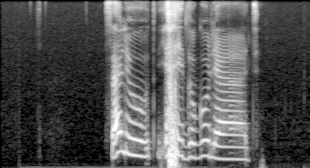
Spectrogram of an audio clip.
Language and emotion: Russian, positive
